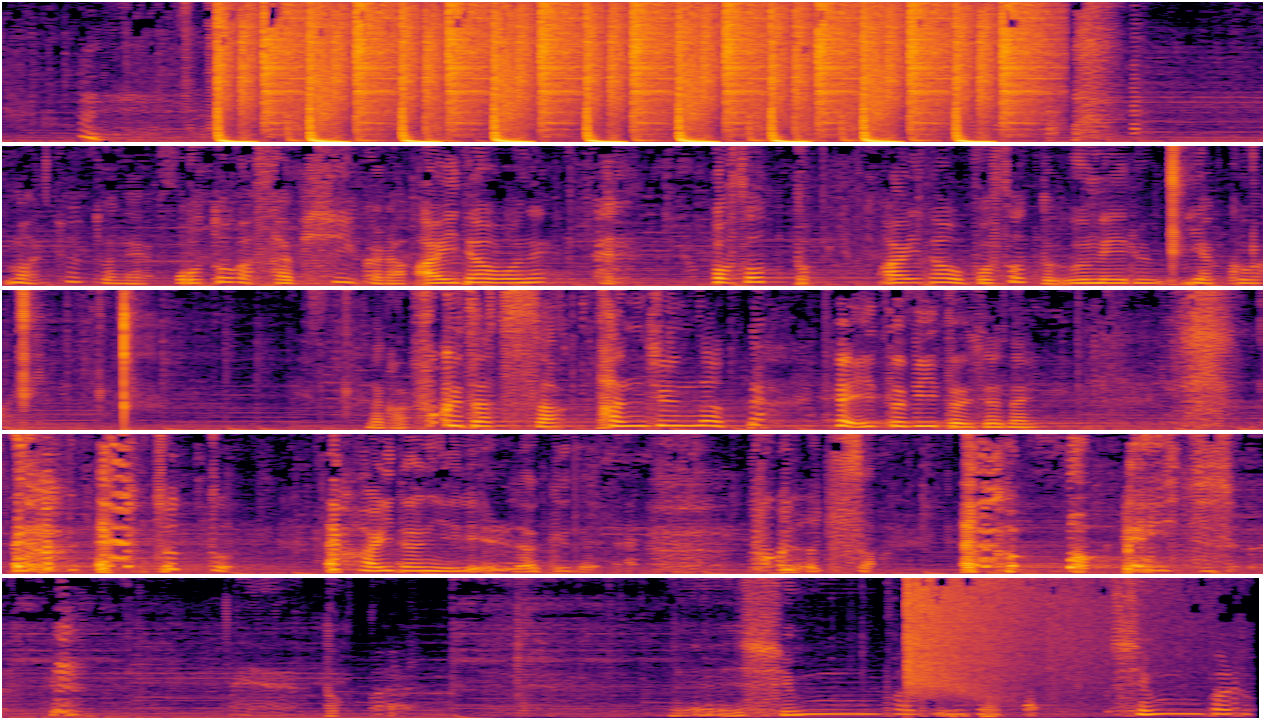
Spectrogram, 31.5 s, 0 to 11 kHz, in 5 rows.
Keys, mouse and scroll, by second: 0.0-0.6 scroll up 4, 0.9 space, 4.8 space, 23.4 click, 25.6 right click, 26.5 click, 26.9 click, 27.7 click, 29.6 click, 30.3 right click.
